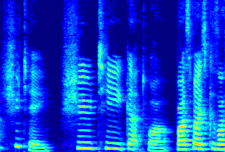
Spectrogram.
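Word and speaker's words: Ncuti Gatwa: Shooty Gatwa.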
